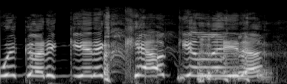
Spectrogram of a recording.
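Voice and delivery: put-on thick New York accent, very high, very slow. Describing the younger brothers in a comedy sketch, thick New York accent. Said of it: "No one else in the scene has an accent".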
